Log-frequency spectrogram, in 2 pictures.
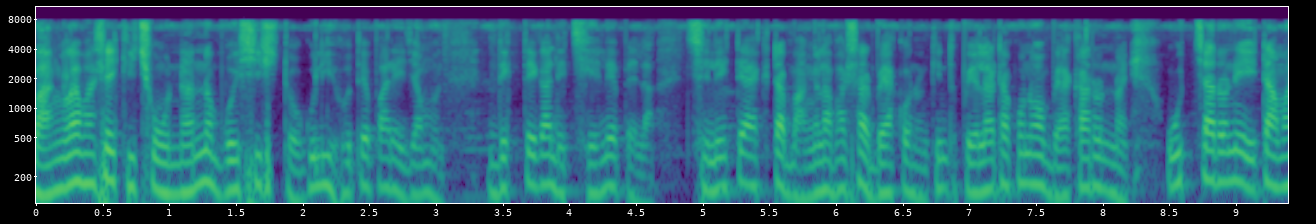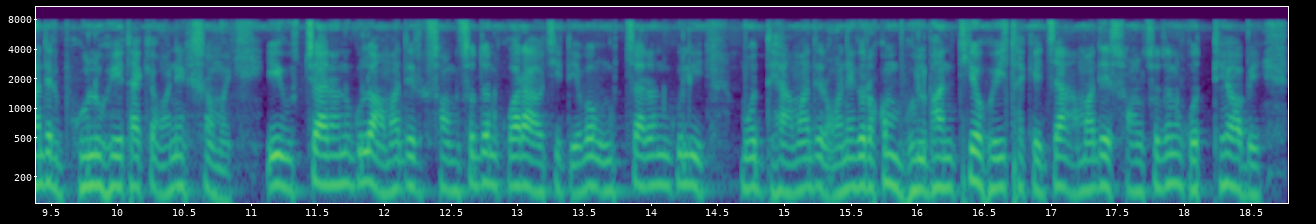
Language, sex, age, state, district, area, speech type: Bengali, male, 30-45, West Bengal, Paschim Medinipur, rural, spontaneous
